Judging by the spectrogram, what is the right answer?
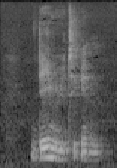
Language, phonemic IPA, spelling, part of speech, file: German, /ˈdeːmytiɡən/, demütigen, verb, De-demütigen.ogg
- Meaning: to humiliate, to humble, to mortify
